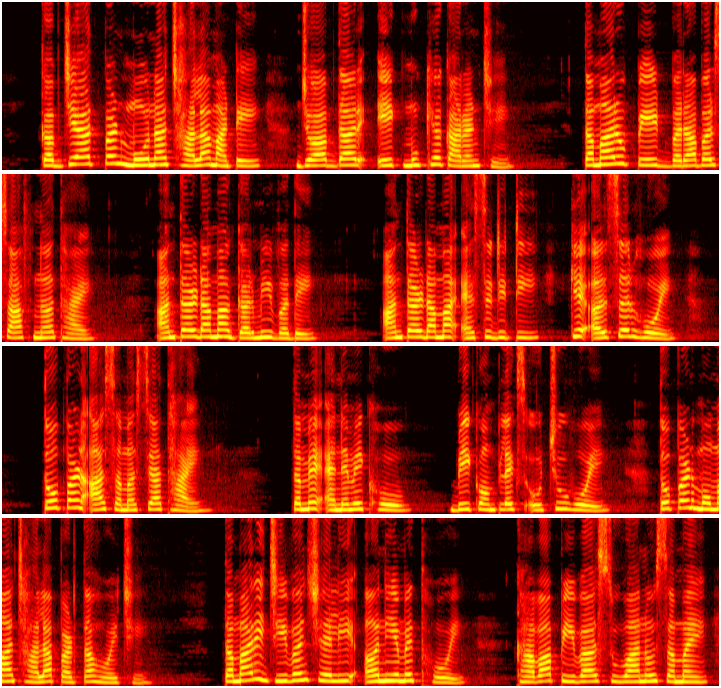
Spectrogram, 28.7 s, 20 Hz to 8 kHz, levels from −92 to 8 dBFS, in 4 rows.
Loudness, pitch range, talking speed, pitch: -17 LUFS, 240-285 Hz, 105 wpm, 265 Hz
